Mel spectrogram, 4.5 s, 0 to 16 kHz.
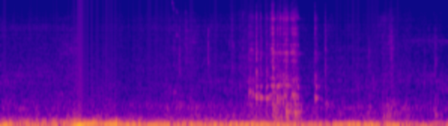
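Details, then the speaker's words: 1960 Ford F100 short-bed, carbureted, with a mild cam, cold idle: deep, uneven loping rumble from the cam. The engine takes a little time to warm up but sounds healthy. "sweet ham yeah little cam in it she just takes a little time to get warmed up"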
